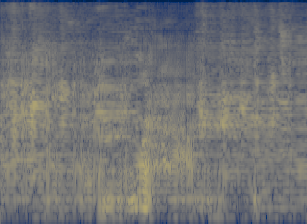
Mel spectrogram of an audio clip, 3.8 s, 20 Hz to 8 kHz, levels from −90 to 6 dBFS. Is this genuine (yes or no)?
no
